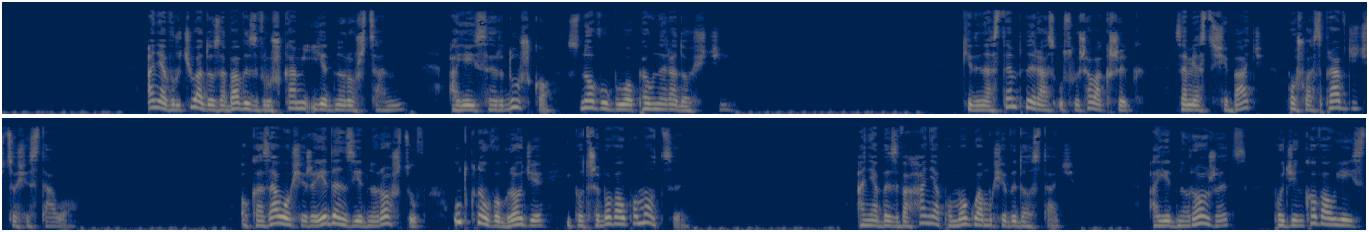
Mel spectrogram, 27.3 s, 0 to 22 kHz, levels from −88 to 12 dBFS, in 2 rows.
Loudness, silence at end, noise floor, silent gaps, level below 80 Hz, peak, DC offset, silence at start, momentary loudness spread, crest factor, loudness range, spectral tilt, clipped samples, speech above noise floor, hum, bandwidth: -35 LUFS; 0 s; -70 dBFS; none; -68 dBFS; -16 dBFS; under 0.1%; 0.1 s; 14 LU; 20 dB; 7 LU; -4 dB/octave; under 0.1%; 36 dB; none; 16 kHz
